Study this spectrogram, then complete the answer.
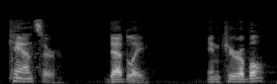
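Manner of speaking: usual speaking voice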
